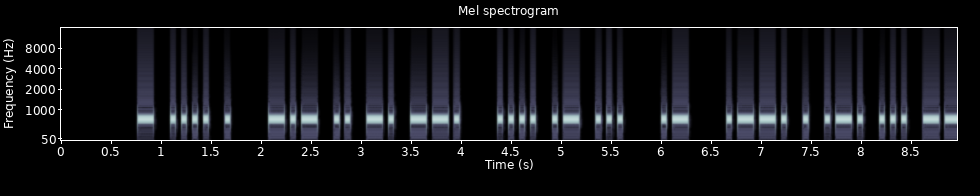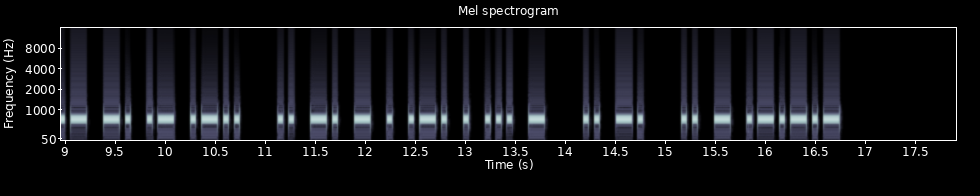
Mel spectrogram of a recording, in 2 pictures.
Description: Morse code, heard as a keyed tone, about 22 wpm, 700 Hz. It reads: THE KING HAS A PERSONAL INTEREST IN IT.
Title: Sentences from Top 1000 Words - Review Part 4 - 22wpm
